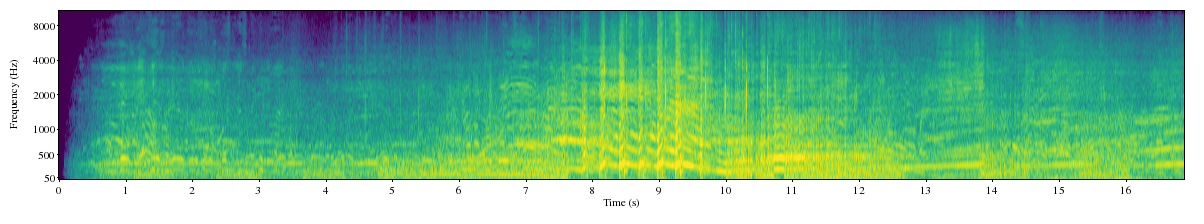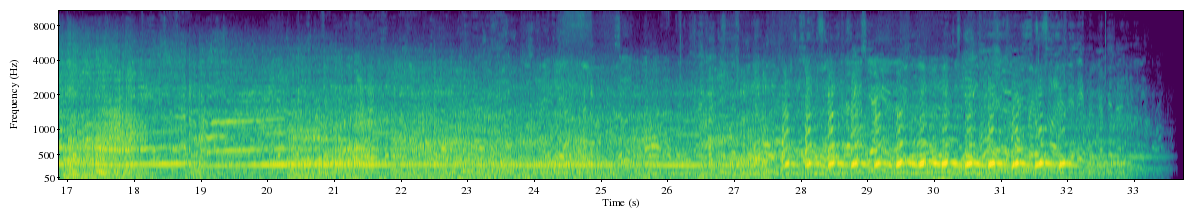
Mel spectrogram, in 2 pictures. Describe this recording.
TC.Salta.08.RevvingUp.PatoSilva
field-recording, car, race, engine, zoomh4, sound, revving, turismo-carretera, crowd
